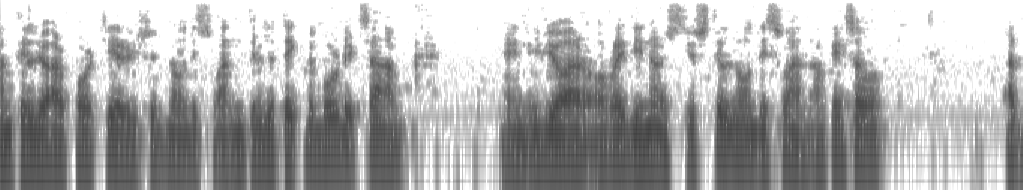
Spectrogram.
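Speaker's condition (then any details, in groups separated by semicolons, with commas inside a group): No condition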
